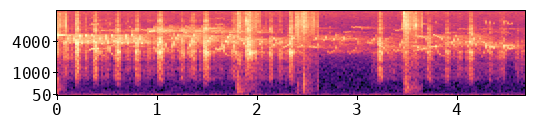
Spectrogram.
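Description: A small dog barks.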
